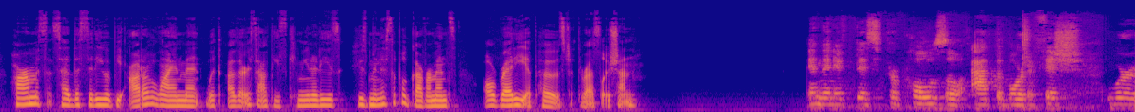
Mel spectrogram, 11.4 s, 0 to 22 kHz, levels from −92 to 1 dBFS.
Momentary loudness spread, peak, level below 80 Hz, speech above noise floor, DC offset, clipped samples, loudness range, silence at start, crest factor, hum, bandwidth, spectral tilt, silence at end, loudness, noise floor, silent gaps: 8 LU; -12 dBFS; -62 dBFS; 43 dB; under 0.1%; under 0.1%; 7 LU; 0.15 s; 16 dB; 60 Hz at -55 dBFS; 15.5 kHz; -5 dB/octave; 0 s; -29 LUFS; -71 dBFS; none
